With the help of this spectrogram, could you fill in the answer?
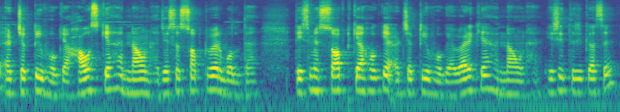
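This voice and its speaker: A man teaching grammar in a classroom lesson, drilling each point with repeated questions and answers, and reading English sentences slowly. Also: mid-range voice.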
